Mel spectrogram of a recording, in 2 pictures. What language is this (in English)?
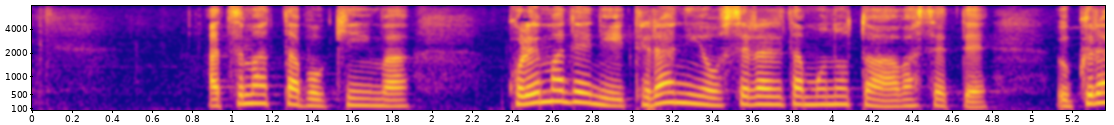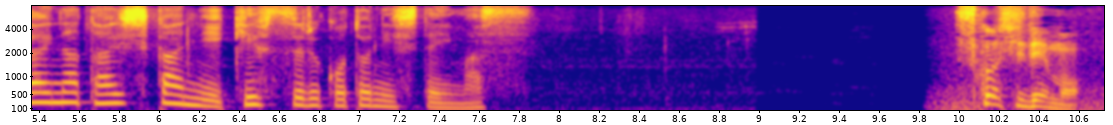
Japanese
